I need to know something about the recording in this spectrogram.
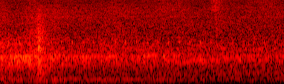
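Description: Quiet room hiss with faint rustling of hands working through synthetic wig hair.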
